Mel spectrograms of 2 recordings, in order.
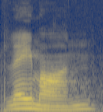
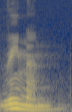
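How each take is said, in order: First: The name is pronounced the German way. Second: The name is pronounced the American way. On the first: "the German" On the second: "which we would s- be more comfortable with"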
